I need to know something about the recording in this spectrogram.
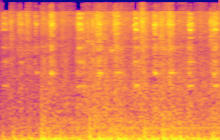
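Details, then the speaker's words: Car engine idling low with a faint repeating high chirp each time the clutch pedal is pressed, a noise typical of a worn clutch release bearing; clutch release bearing noise. "Si te das cuenta, cada vez que se presiona el pedal del embrague, notamos que emite un ruido."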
